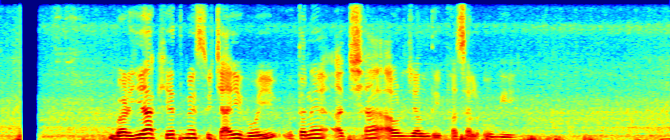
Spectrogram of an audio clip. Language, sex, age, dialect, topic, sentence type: Bhojpuri, male, 41-45, Western, agriculture, statement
